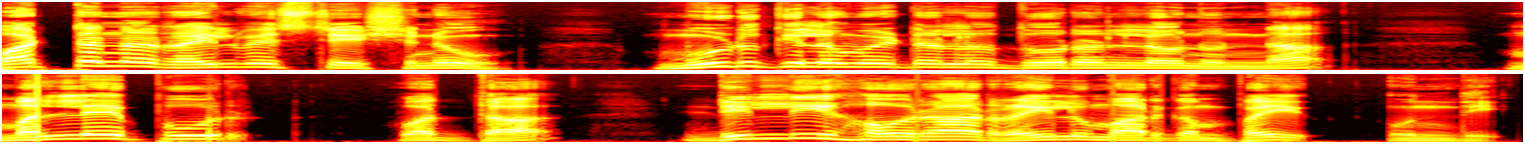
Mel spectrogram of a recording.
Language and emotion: Telugu, neutral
